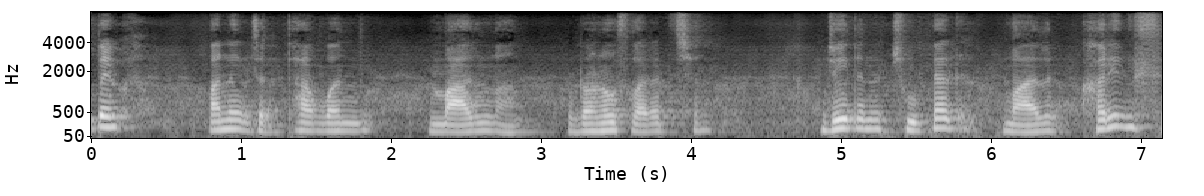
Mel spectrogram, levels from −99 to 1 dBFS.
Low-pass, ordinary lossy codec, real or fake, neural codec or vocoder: none; none; fake; codec, 16 kHz, 1 kbps, FunCodec, trained on LibriTTS, 50 frames a second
